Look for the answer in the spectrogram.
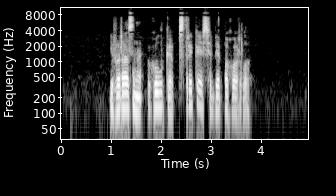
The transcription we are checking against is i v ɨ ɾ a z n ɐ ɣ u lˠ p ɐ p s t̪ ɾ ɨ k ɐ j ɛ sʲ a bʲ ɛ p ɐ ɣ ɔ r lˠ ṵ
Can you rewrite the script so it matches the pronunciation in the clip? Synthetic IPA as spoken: i v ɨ ɾ a z n ɐ ɣ u lˠ k ɐ p s t̪ ɾ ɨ k ɐ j ɛ sʲ a bʲ ɛ p ɐ ɣ ɔ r lˠ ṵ

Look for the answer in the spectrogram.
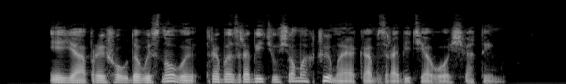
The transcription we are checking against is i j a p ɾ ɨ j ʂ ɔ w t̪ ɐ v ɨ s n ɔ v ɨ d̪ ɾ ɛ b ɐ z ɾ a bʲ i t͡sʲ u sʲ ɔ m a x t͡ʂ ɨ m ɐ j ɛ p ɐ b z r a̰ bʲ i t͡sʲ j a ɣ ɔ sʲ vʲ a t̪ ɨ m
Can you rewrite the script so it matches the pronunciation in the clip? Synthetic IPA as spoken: i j a p ɾ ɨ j ʂ ɔ w d̪ ɐ v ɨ s n ɔ v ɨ t̪ ɾ ɛ b ɐ z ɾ a bʲ i t͡sʲ u sʲ ɔ m a x t͡ʂ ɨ m ɐ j ɛ k ɐ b z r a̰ bʲ i t͡sʲ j a ɣ ɔ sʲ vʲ a t̪ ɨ m

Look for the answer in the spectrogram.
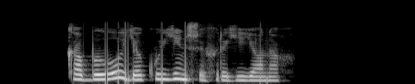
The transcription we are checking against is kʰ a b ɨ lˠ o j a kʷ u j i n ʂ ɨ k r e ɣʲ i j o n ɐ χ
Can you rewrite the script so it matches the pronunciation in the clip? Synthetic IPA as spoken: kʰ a b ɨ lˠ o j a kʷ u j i n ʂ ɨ x r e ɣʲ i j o n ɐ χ

